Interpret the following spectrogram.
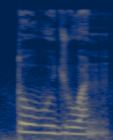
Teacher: akibat dari akan diucapkan bunyi U yang merupakan vokal bundar, sehingga bunyi T disertai dengan proses pembulatan bibir sehingga bunyi T terdengar sebagai bunyi T, W. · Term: labialisasi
